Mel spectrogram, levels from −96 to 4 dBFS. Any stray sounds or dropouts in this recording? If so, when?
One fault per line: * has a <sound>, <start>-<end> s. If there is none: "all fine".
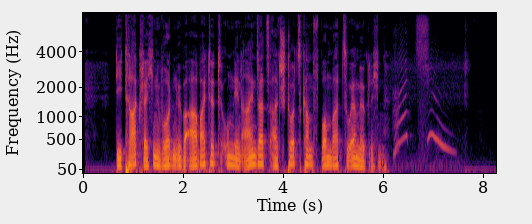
* has a sneeze, 6.2-7.5 s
